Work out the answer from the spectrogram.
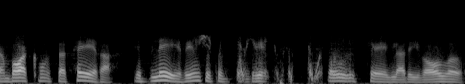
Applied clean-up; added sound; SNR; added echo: neural separator model SepFormer WHAMR!.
